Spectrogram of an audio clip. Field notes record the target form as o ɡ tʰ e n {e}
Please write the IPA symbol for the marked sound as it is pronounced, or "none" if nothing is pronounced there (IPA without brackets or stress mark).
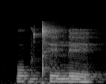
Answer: e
